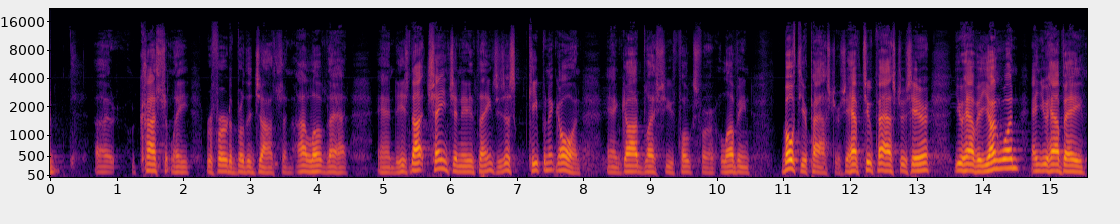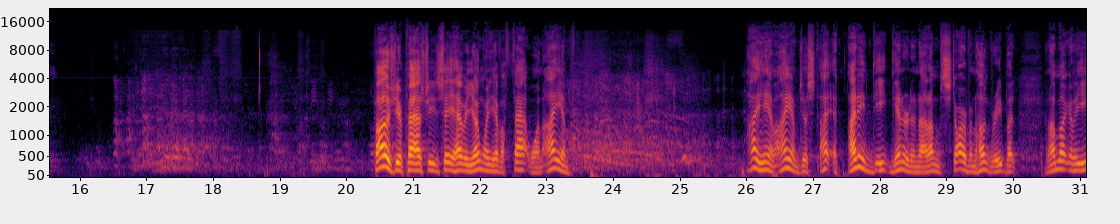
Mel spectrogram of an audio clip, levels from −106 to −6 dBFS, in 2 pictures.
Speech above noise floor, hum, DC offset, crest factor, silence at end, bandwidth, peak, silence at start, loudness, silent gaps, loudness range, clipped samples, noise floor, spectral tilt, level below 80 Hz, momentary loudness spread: 42 dB; none; under 0.1%; 22 dB; 0 s; 15.5 kHz; -14 dBFS; 0 s; -35 LUFS; none; 9 LU; under 0.1%; -77 dBFS; -5.5 dB/octave; -72 dBFS; 21 LU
